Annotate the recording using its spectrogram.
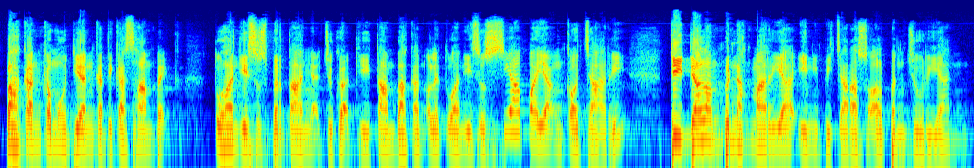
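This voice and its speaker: A man preaching a sermon as pastor, animated and playful, swinging between high emphatic peaks and soft asides. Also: normal speed. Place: large church hall. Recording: long hall reverb.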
